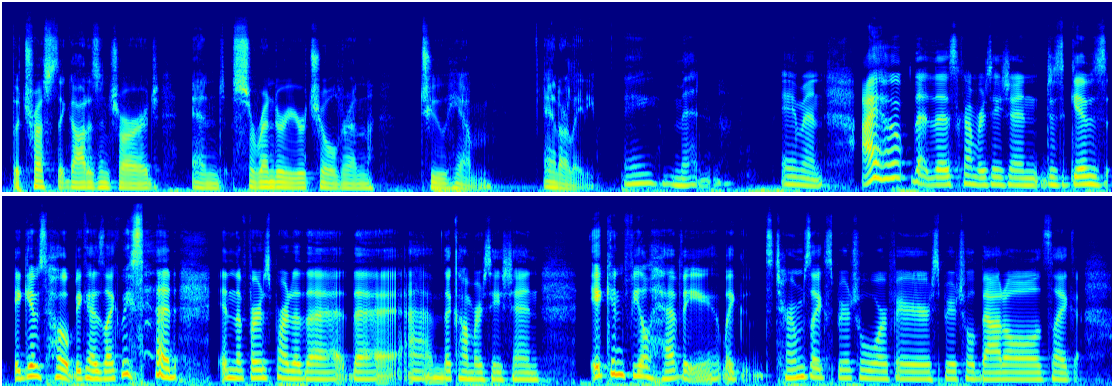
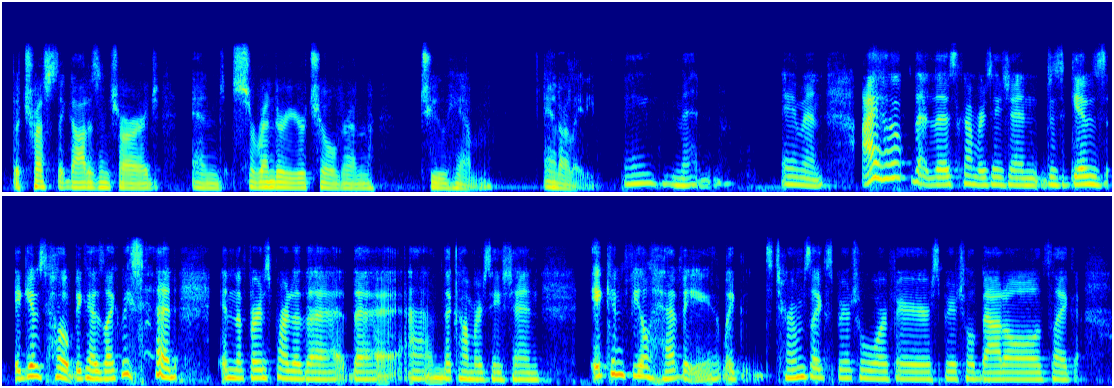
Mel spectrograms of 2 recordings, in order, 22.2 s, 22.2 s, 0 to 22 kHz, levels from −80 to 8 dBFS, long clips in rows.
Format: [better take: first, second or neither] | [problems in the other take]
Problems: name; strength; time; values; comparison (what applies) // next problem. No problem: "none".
first | garbled, watery; badly; nothing above 7.5 kHz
